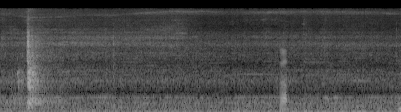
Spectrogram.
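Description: Sumitomo hydraulic excavator's diesel engine running steadily with a low hum as it works a large bucket through mud. A short voice sound comes just after the start and another near the end.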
